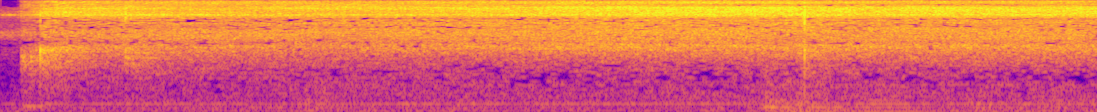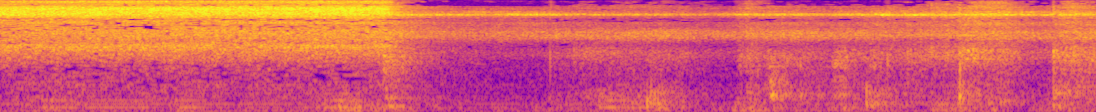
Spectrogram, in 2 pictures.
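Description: TIG (argon) welding torch giving a steady hiss that starts abruptly and cuts off suddenly about seven and a half seconds in. After it come scattered knocks and handling sounds.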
